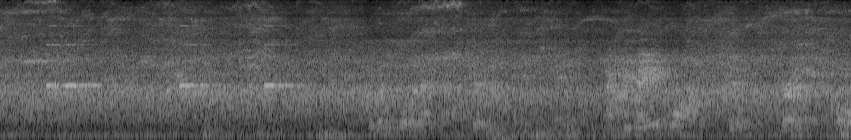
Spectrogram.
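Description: Small electric model cars whine and buzz around a track in a large echoing hall.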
